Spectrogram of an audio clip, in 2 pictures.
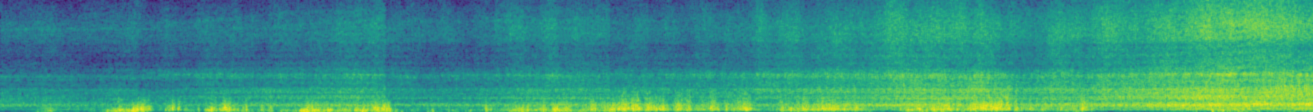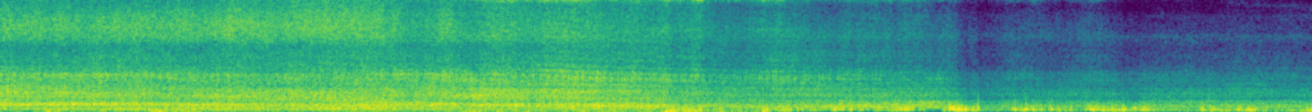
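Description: Diesel multiple unit running through the station: its engine and wheel noise swells to a loud steady rush for several seconds in the middle, then eases. Wind buffets the microphone at the start and near the end.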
